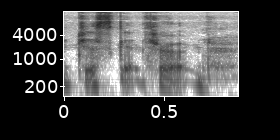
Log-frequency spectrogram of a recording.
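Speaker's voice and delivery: whispering to herself, urging; a quiet whisper to keep going; whispered self-pep talk. Real, not acted.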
